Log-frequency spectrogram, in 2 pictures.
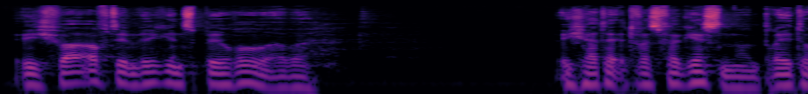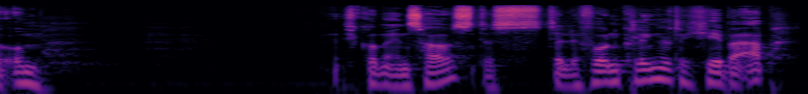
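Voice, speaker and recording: A man playing a proud, cornered lawyer accused of murder in a German crime radio play, with a husky voice and dramatic, defensive delivery. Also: low-pitched. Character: proud, cornered male lawyer accused of killing his wife.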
